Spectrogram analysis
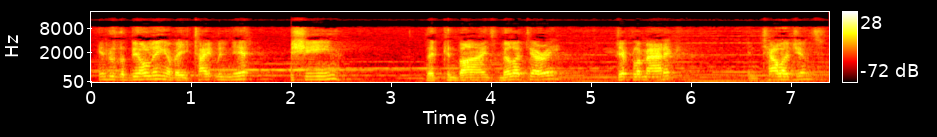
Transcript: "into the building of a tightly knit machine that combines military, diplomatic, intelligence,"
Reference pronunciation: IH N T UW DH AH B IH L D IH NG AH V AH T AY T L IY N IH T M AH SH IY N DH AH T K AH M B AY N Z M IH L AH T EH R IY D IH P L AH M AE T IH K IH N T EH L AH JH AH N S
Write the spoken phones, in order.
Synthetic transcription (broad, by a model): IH N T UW DH AH B IH L D IH NG AH V AH T AY T L IY N IH T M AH SH IY N DH AH T K AH M B AY N Z M IH L AH T EH R IY D IH P L AH M AE T IH K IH N T EH L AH JH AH N S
